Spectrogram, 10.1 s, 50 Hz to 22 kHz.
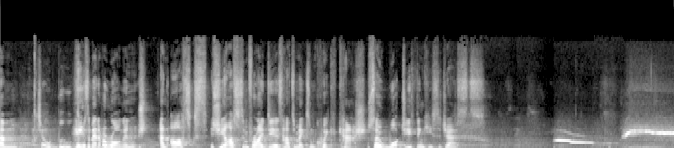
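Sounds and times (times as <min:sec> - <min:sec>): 
speech: 0:00.0 - 0:07.3
person whistling: 0:08.3 - 0:10.1.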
